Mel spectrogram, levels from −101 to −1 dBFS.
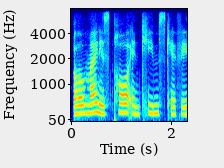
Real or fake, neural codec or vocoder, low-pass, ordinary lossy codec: fake; codec, 16 kHz in and 24 kHz out, 0.6 kbps, FocalCodec, streaming, 2048 codes; 7.2 kHz; MP3, 64 kbps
